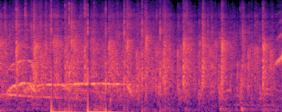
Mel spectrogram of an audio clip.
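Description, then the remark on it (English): An audience applauds an up-and-coming singer-songwriter from Manchester whose music is played on BBC Radio Manchester, a dense, steady wash of many hands clapping at an even loudness throughout, with a faint whistle or cheer rising above it early on. “His music is now being played on BBC Radio Manchester, so let's have an applause for that.”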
